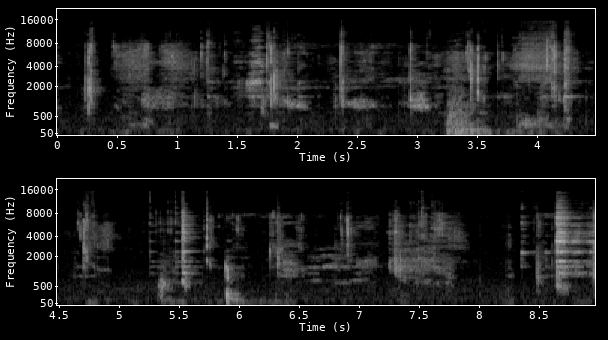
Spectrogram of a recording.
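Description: Close-miked chewing and mouth sounds of a man eating, mixed with clicks and scrapes of a metal fork on a plate, and a louder clink near the end.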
